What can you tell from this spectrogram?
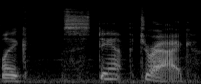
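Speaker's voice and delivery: breathy whisper, slow and careful; whispering while focused on the eyeliner; whispered while concentrating. Real, not acted. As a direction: whisper it while drawing the line.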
